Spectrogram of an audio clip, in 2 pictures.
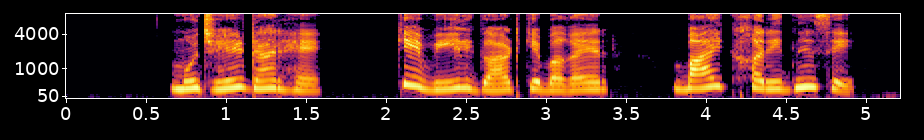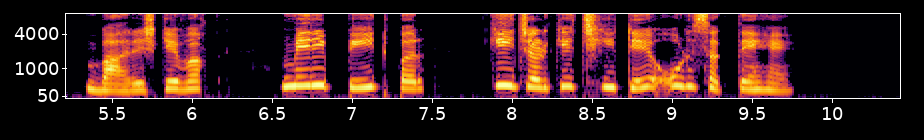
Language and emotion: Urdu, fearful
